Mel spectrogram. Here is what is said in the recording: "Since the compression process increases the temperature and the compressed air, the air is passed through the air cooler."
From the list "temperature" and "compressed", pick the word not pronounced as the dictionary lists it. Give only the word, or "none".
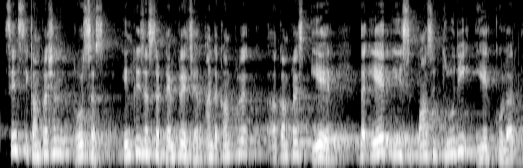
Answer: none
